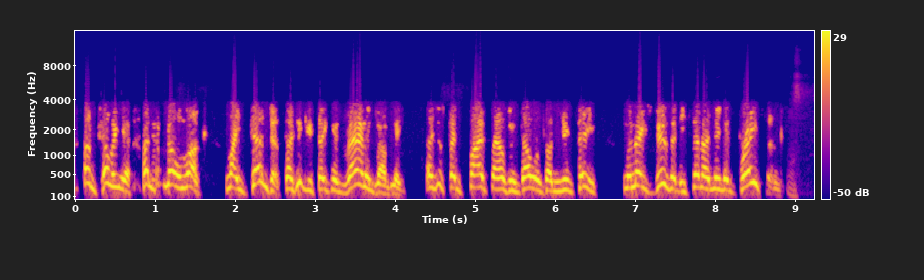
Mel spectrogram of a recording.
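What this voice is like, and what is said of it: Imitates another person's voice. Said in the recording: “It was a good impersonation.”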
